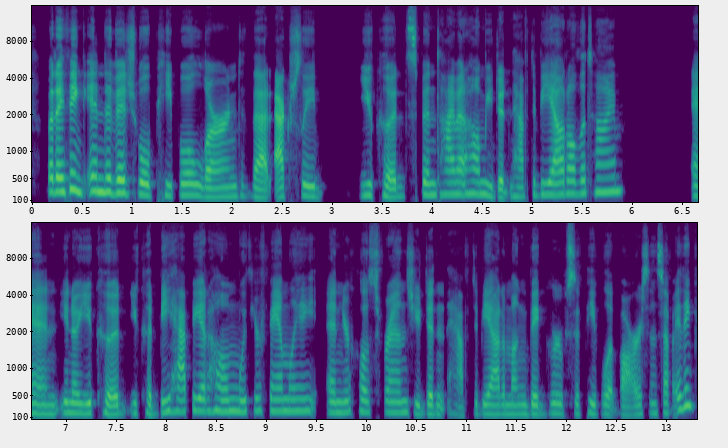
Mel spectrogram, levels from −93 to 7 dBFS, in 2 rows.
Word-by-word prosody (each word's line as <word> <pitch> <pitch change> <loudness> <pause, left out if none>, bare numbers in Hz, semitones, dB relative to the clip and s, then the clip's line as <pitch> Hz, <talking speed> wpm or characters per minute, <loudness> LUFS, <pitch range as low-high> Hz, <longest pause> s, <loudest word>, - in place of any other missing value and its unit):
But 255 0 +4
I 255 - +11
think 265 -3 +6
individual 240 -5 +4
people 200 0 -2
learned 170 +2 +1
that 155 -3 +4
actually 180 -3 +3 0.4
you 200 +1 -2
could 175 -3 -1
spend 205 -1 +1
time 215 +1 +1
at 215 - +3
home, 220 -1 -1
you 185 - -3
didn't 155 +2 0
have 170 -1 -4
to 215 - -9
be 210 0 -1
out 210 +2 +4
all 225 - +3
the 235 - -2
time. 255 +2 -2 0.7
And, 165 -3 0
you 190 - -1
know, 185 - +2
you 180 0 +1
could 170 -3 -1
you 180 - -8
could 170 -3 -6
be 200 - 0
happy 215 +1 +1
at 215 - 0
home 215 0 -1
with 205 0 -3
your 220 - -6
family 215 0 -3
and 190 0 -1
your 195 - -3
close 205 -3 -5
friends, 195 -1 -2
you - - -1
didn't 165 0 -2
have - - -8
to 175 - -11
be 170 0 -1
out 160 0 +1
among 165 0 -5
big 165 -2 0
groups 175 -1 -2
of 170 - -9
people 170 -3 -5
at - - -5
bars 165 +2 -3
and 175 - -9
stuff. 185 0 -1
I 235 - -1
think 315 0 +1
195 Hz, 260 wpm, -25 LUFS, 175-220 Hz, 0.7 s, I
